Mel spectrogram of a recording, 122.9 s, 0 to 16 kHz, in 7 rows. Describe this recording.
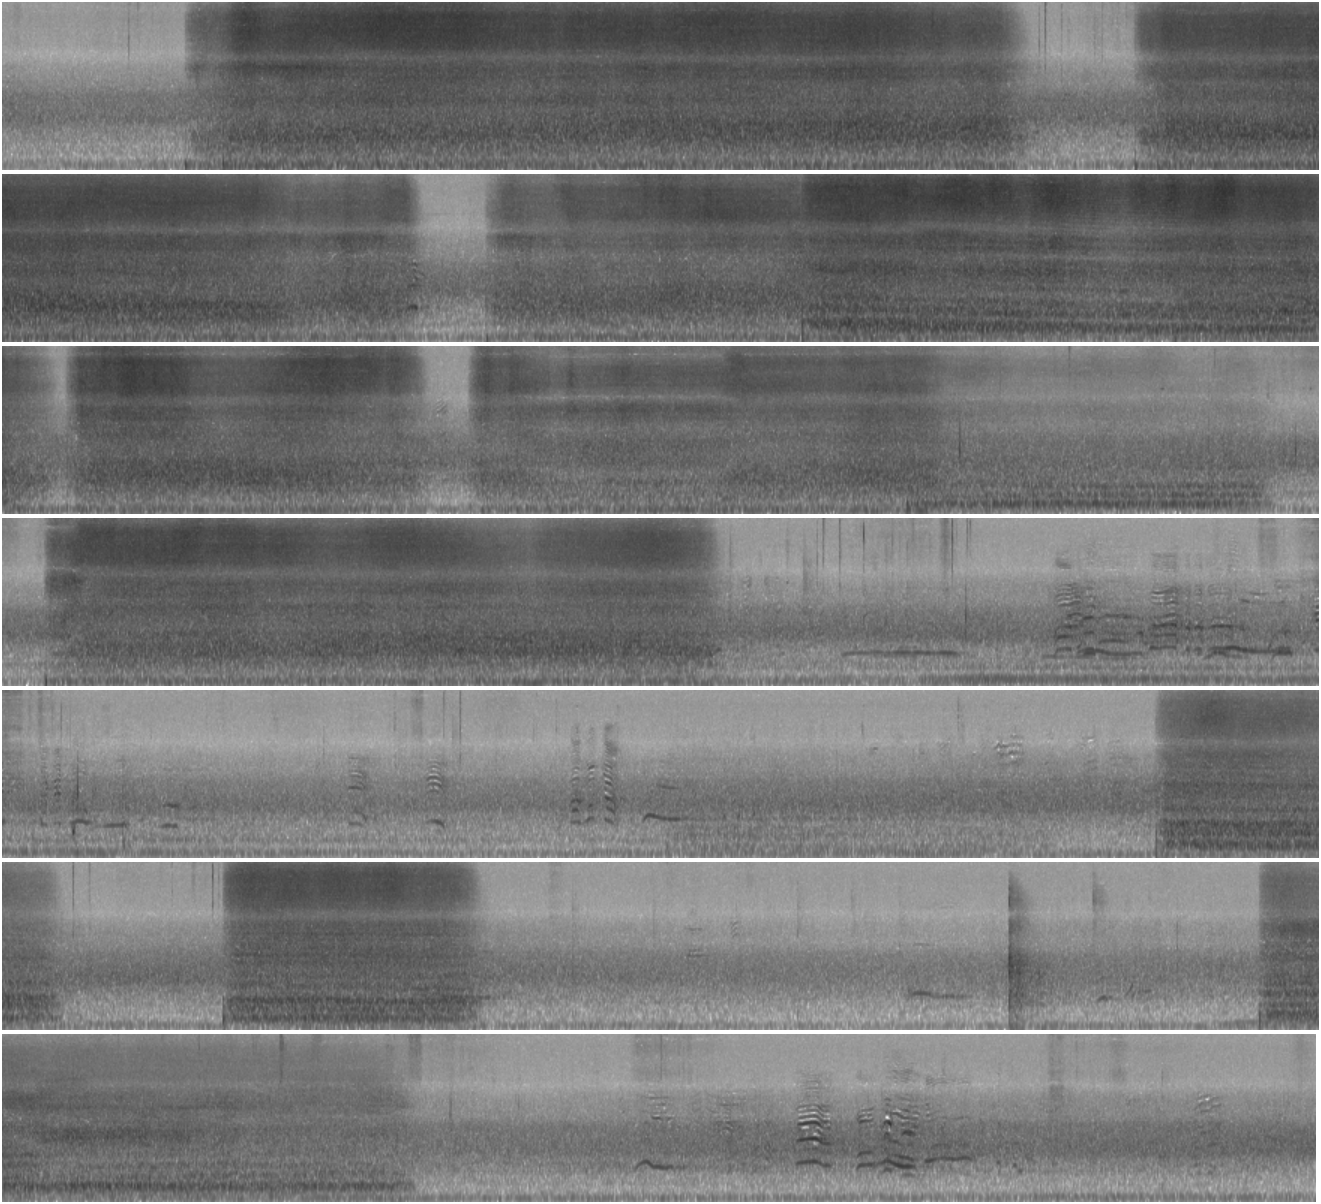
This recording was done on the 24.08.2005 in a park in Hanover, where two hot air ballons took off, using the Soundman OKM II and a Sharp IM-DR 420 MD recorder. In the clip one can hear some people cheer, when the two ballons take off.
